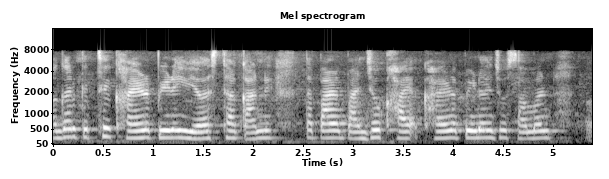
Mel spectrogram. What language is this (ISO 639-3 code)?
snd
